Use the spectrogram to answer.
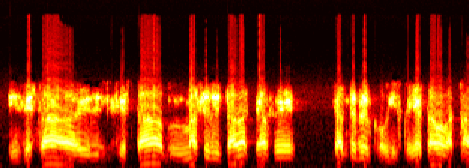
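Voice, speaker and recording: The speaker goes at a fairly slow pace. Long pauses come often. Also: man. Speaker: political science professor. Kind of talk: lecture-style conversation.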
